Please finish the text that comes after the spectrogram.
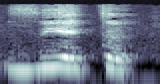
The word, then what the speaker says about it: vehicle: letter H but actually the stress should be on the letter V it should be vehicle the correct pronunciation is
